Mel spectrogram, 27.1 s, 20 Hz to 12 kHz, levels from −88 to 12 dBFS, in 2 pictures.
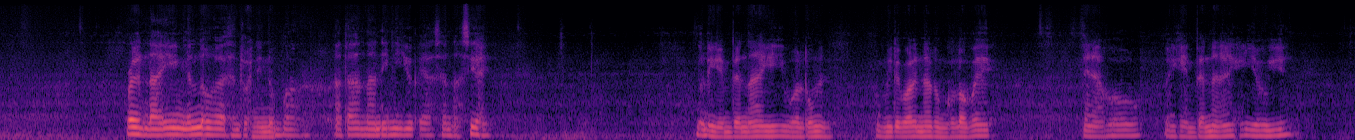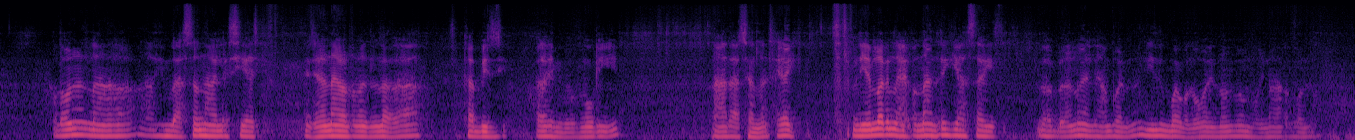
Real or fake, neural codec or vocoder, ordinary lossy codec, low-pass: fake; codec, 16 kHz in and 24 kHz out, 0.6 kbps, FocalCodec, streaming, 2048 codes; none; 10.8 kHz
